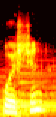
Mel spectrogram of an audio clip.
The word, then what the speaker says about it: question: यहाँ पर आपने देखा कि S के बाद TION आया तो और T के बाद URE हो तो T का उच्चारण च हो रहा है, जैसे क्वेश्चन, कल्चर, नेचर, पिक्चर।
